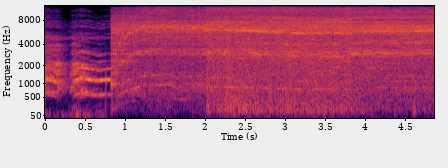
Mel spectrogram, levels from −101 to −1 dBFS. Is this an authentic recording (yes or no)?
yes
